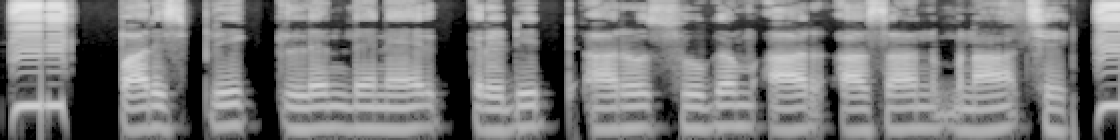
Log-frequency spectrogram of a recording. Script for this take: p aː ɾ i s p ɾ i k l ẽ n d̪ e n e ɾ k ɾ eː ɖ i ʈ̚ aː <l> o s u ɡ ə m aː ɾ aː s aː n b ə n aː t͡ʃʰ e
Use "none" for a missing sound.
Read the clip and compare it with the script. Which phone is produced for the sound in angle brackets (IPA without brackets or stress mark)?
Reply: ɾ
